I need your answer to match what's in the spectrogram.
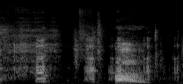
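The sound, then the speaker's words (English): A dog gives three short, whiny yelps in quick succession, moderately loud, with a faint hiss of background noise between them. “Oh, bad dog. Come back with that.”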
